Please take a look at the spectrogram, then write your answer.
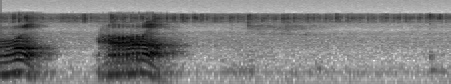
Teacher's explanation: tepi hujung lidah berdekatan dengan makhraj huruf nun serta melencong ya melencong ke belakang tepi hujung lidah daripada situ keluarnya huruf ra ro ra.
